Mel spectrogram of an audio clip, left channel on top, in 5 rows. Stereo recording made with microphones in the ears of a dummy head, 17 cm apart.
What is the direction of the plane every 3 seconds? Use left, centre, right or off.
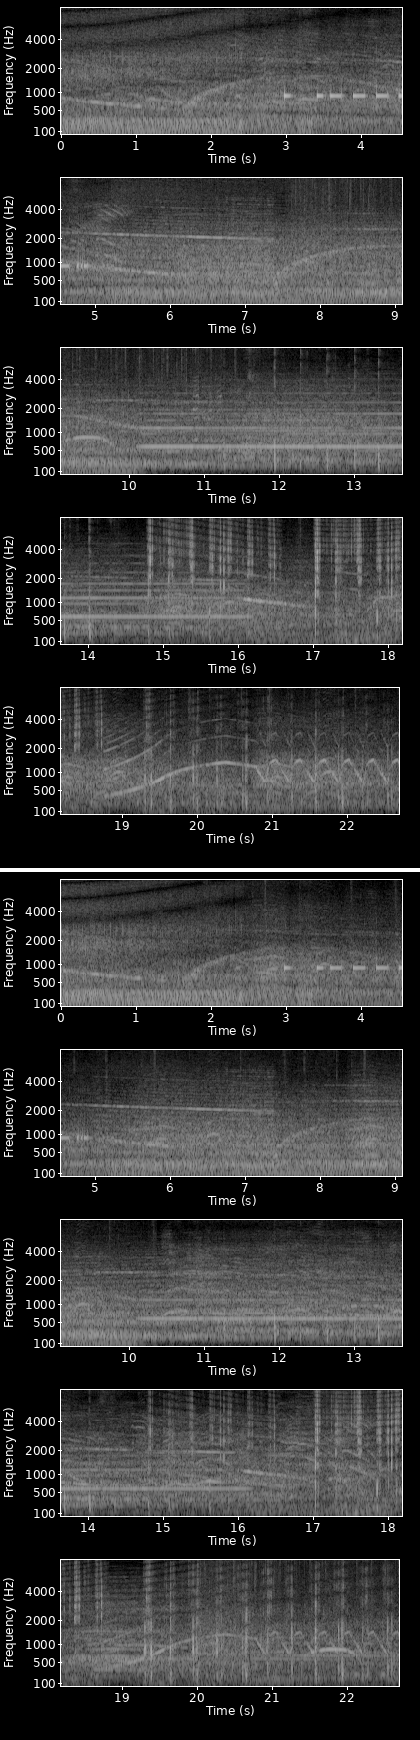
left, left, centre, right, right, right, right, right.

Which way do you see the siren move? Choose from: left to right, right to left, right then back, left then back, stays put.
right to left.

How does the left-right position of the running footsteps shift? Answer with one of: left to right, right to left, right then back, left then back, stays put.
left to right.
